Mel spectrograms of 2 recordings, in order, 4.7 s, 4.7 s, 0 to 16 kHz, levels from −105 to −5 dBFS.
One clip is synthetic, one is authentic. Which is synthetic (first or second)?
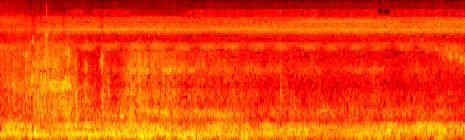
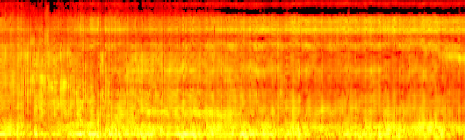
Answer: second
